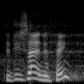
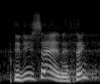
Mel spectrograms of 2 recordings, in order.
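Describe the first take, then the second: No difference in how they are said.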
